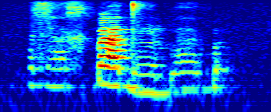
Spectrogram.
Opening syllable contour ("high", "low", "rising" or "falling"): high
